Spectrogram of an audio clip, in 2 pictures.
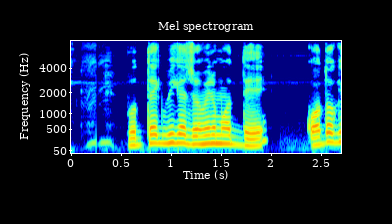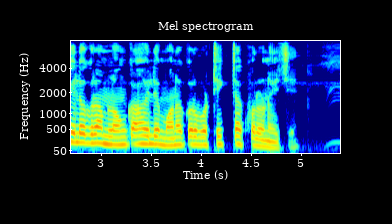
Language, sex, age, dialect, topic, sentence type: Bengali, male, 18-24, Rajbangshi, agriculture, question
